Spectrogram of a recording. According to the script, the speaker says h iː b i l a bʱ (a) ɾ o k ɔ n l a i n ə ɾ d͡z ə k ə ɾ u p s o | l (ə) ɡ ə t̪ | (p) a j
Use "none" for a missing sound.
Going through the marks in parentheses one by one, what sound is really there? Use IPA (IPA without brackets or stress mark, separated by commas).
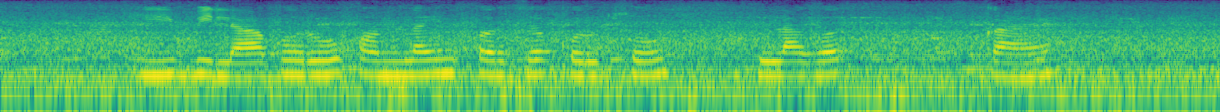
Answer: ə, a, k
